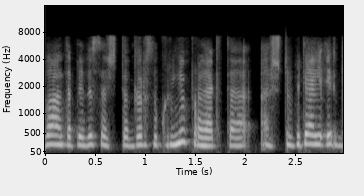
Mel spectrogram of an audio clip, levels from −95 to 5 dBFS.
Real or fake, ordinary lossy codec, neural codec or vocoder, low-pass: fake; AAC, 48 kbps; codec, 16 kHz, 2 kbps, FreqCodec, smaller model; 7.2 kHz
